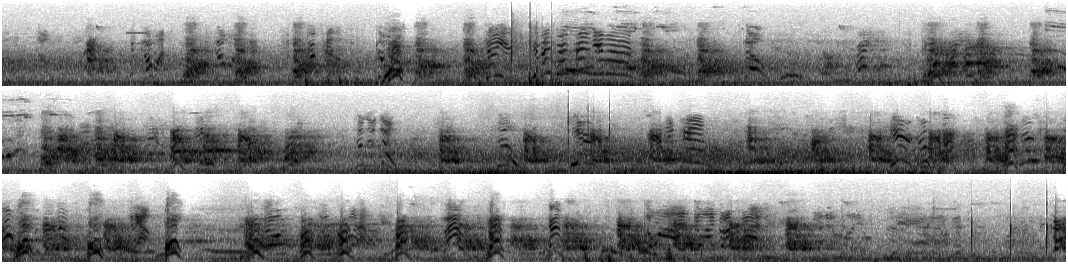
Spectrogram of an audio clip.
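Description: Dogs barking and yipping over and over in quick, short calls, with high whines now and then.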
